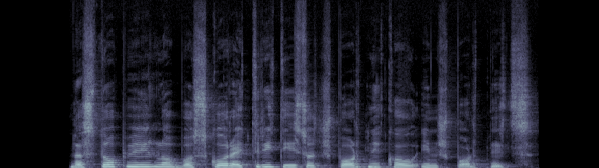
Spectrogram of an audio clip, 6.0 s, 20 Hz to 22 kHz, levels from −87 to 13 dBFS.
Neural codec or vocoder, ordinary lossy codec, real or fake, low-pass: none; none; real; none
